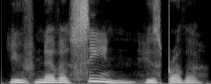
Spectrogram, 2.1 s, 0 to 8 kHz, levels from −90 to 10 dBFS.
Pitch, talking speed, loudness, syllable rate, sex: 195 Hz, 140 wpm, -18 LUFS, 4.1 syllables/s, female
